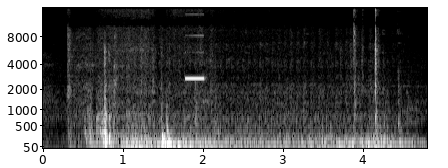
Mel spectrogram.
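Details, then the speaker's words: Peugeot/Citroen/Ford with injector short circuit codes (P0267/P0269/P0270/P0271), idling in neutral with sensors unplugged: a rough, lumpy, stumbling misfire that wants to stall, with no power. "You can hear how rough it is. It's not the best condition. It just feels as though it wants to stall. No power."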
